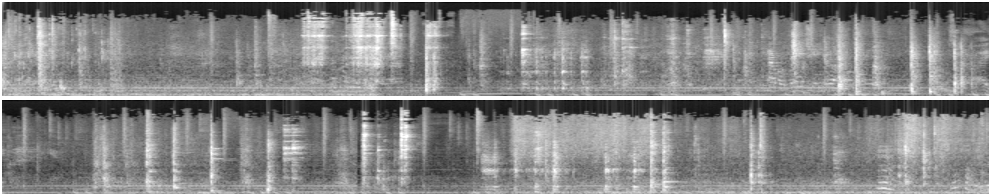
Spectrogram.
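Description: Kitchen clatter of groceries being handled and unpacked: irregular knocks, rustles and clinks of packages, containers and dishes on the counter, over a steady low hum.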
